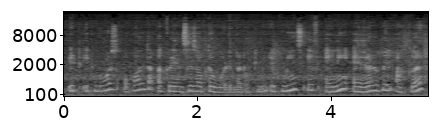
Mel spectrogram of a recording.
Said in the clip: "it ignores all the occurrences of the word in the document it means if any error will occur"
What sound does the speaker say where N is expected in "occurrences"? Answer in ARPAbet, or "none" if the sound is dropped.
N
